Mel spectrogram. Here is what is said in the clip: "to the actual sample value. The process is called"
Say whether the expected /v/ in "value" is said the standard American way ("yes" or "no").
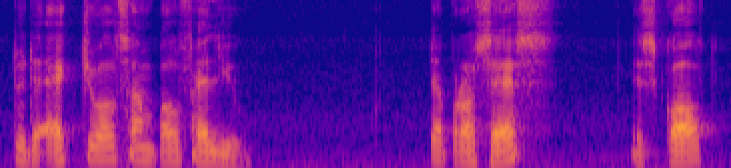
no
